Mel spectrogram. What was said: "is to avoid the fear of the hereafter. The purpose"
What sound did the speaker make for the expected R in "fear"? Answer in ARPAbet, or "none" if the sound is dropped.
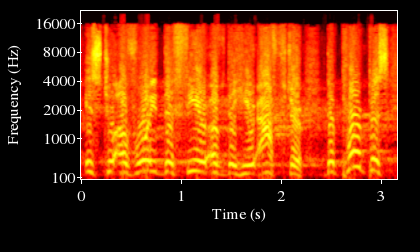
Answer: R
